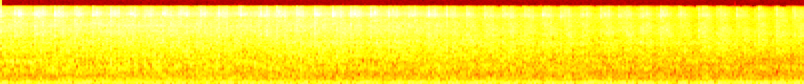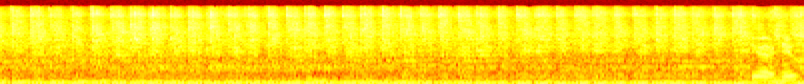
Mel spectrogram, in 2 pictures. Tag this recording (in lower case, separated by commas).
speech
